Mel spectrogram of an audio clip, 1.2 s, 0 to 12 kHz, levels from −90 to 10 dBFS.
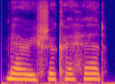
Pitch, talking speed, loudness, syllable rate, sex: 210 Hz, 210 wpm, -15 LUFS, 5.1 syllables/s, female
